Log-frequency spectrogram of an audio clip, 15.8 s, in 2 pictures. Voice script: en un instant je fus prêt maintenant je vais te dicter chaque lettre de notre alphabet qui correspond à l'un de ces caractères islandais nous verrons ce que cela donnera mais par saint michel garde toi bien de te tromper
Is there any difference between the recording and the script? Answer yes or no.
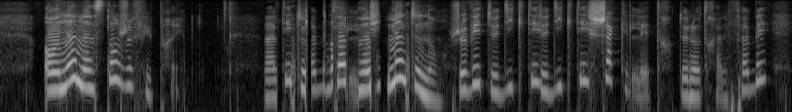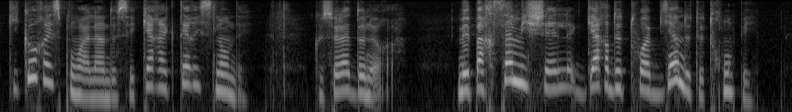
yes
